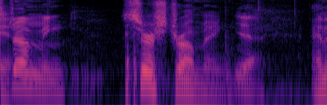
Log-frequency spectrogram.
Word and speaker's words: surströmming: It's called surströmming, Yeah. right? Did I say it right? How do you say it? Surströmming.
